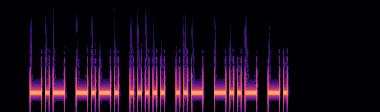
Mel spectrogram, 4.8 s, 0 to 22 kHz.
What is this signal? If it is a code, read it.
Morse code, heard as a keyed tone, about 25 wpm, 700 Hz. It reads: KC5UXN
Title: USA Call Signs Repeated 2x 25wpm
